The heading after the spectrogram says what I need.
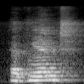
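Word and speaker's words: acquaint: উচ্চারণ আসছে কিন্তু এই সি এর উচ্চারণটা মানে সাইলেন্ট হয়ে যাচ্ছে। অ্যাকুয়েন্ট্যান্ট, অ্যাকুয়েন্ট, এখানেও দেখতে পাচ্ছি সি সাইলেন্ট, কিউ এর উচ্চারণ ক আসছে।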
